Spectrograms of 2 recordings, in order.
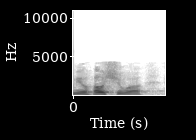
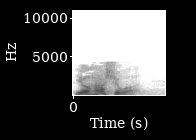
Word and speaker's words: Yehoshua: Now, Joshua, in the day that Joshua lived, you would have pronounced it Yehoshua. But in the day that Jesus lived, by that time that name had changed enough that it was called Yeshua.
